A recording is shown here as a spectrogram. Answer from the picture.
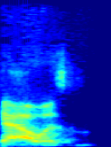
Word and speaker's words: Taoism: The T is a D technically, okay. So you would say Taoism.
